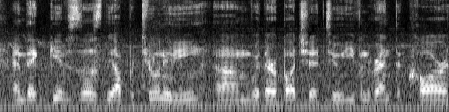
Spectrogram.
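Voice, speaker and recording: The sound is dry with no echo as a man talks over noticeable background noise. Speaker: sailing vlogger. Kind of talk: casual vlog chat. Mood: cheerful, pleased. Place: street. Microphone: phone near.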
